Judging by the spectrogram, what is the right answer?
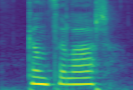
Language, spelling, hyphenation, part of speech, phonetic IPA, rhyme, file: Czech, kancelář, kan‧ce‧lář, noun, [ˈkant͡sɛlaːr̝̊], -ɛlaːr̝̊, Cs-kancelář.ogg
- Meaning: 1. office (room) 2. agency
